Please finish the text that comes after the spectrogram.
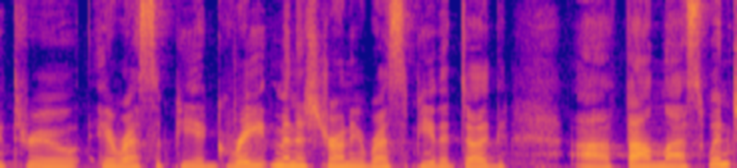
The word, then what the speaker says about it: minestrone: to be our minestrone is it minestrone do I say it like that okay perfect thank you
